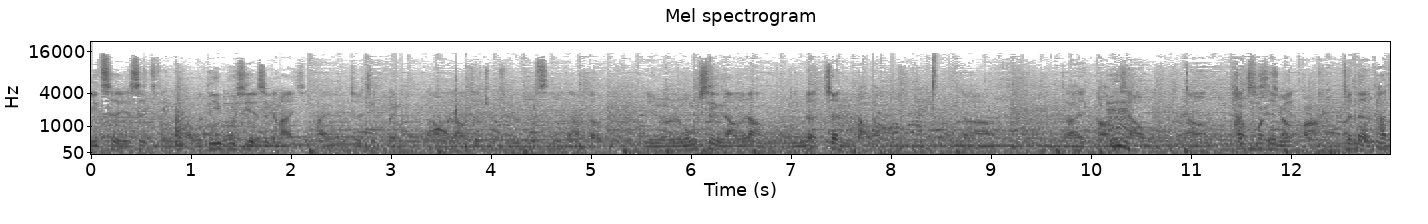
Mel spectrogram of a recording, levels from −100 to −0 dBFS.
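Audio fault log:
2.97–3.09 s: processor overload crackle. A short gritty tear where the processor falls behind and a run of small buffers, probably around 10 ms each, miss their deadlines. Nothing fills those slots, so the sound skips in tiny hard-edged gaps, and the clicks blur into crackle.
7.66–8.09 s: processor overload crackle again, longer this time, close to half a second of missed deadlines. It's the same skip-and-click texture, and it clears once the load drops.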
